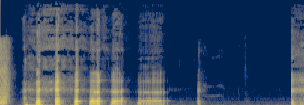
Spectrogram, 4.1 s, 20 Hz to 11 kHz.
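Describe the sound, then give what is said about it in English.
A voice makes a fart noise with the mouth: a quick run of raspy, sputtering bursts ending in a longer buzzy rasp, fairly loud, then a brief pop and silence. “You're 50% on fart noises through the history of the illustrious history of this podcast.”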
